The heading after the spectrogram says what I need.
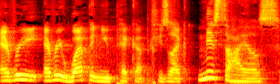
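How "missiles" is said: put-on British announcer voice. Imitating the weapon announcer from a racing game: imitating Extreme G's British lady announcer. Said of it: "a lady voice that says something".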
